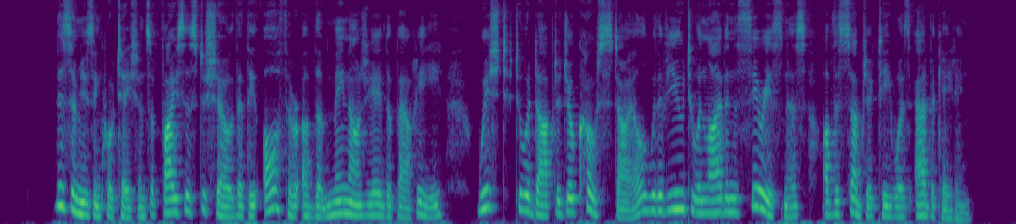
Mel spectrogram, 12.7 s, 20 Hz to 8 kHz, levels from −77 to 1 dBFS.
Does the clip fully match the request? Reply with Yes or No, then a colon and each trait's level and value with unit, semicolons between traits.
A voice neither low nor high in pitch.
Yes: medium, 155 Hz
